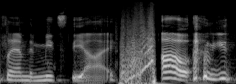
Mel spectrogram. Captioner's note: record scratch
